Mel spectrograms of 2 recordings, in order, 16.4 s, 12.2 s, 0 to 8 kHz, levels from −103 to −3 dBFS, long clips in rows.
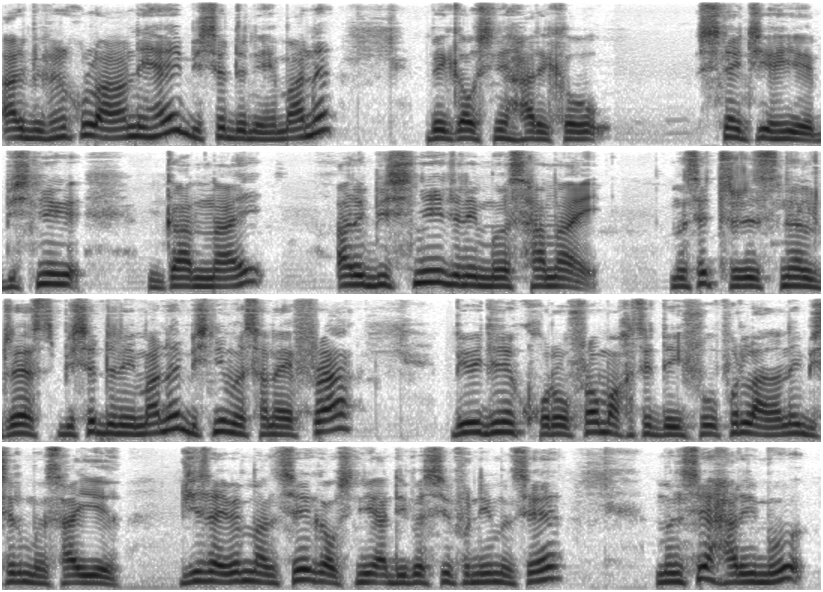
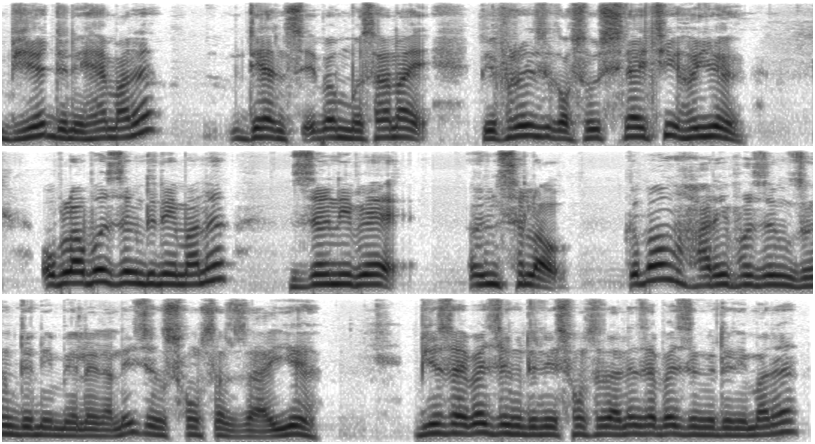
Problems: constant background noise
